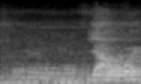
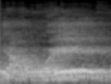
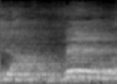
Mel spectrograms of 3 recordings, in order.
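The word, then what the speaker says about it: Yahweh: Se me fue la pronunciación de de Jehová en hebreo, pero es Yahwe. Ah, sí, Yahé. Yahweé. No, Yahwé le digo.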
